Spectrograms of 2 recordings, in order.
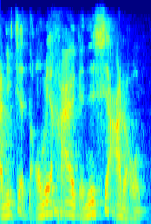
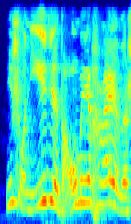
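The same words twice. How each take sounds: First: Put-on softer, apologetic old man; smooth things over with the guest; polite old servant. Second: High, louder nagging scold; scolding old servant. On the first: Old servant apologizing to the orc woman, soft and polite. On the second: Acted. Old servant scolding the apprentice for provoking the orc, nagging scold. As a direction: chew the kid out.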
